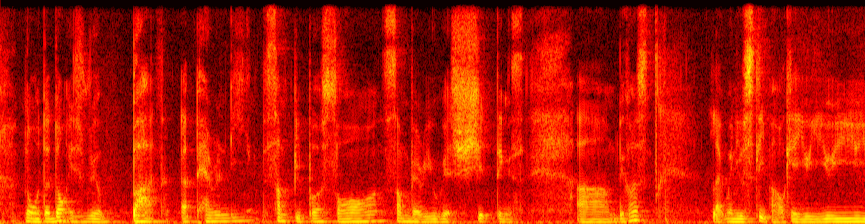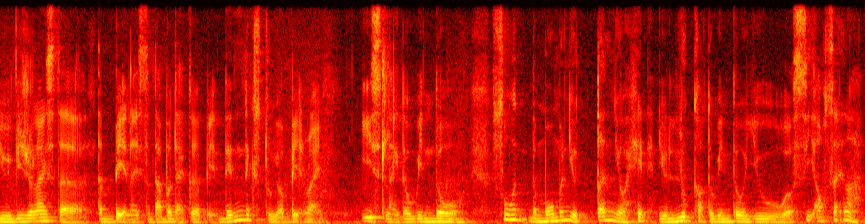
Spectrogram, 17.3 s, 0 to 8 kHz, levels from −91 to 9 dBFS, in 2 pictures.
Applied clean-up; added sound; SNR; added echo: none; none; none; none.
